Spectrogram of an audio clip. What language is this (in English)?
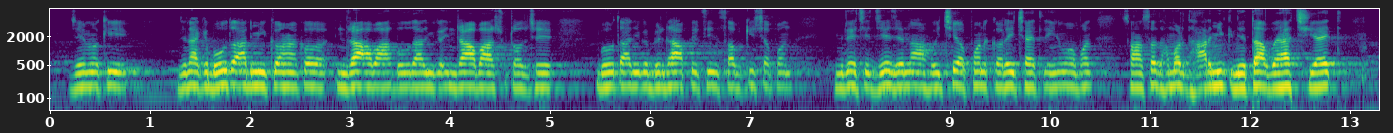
Maithili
